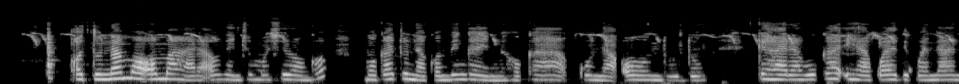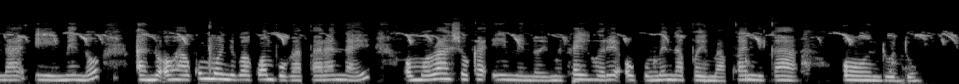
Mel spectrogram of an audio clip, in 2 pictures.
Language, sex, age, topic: Oshiwambo, female, 18-24, agriculture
